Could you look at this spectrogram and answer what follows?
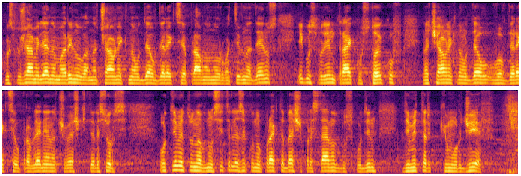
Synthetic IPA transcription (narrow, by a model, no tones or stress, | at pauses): ɡospoʒamilʲɛnəmɐɾinovənɐt͡ʃalˠniknɐod̪ɛlˠvd̪iɾɛkt̪sijəpɾavnənoɾmɐt̪ivnəd̪ɛjnost̪ | iɡospod̪int̪ɾajkost̪ɔjkof | nɐt͡ʃalˠniknɐod̪ɛlˠvəvd̪iɾɛkt̪sijəʊpɾɐvlʲɛniɛnɐt͡ʃovɛʃk̟i̥t̪ɛɾɛsuɾsi̥ | ot̪imɛt̪onɐvnosit̪ɛlʲəzɐkonopɾoɛk̚t̪əbɛʃɛpɾɛt̪st̪avɛnod̪ɡospod̪in | d̪imit̪ɾkʲumoɾd͡ʒiɛf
